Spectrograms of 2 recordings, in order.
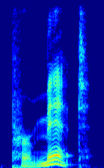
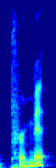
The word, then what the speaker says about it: permit: So the verb gets the stress on the second half, and the noun gets the stress on the first half.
